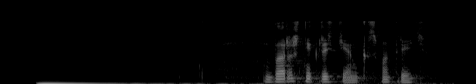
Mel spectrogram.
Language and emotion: Russian, neutral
